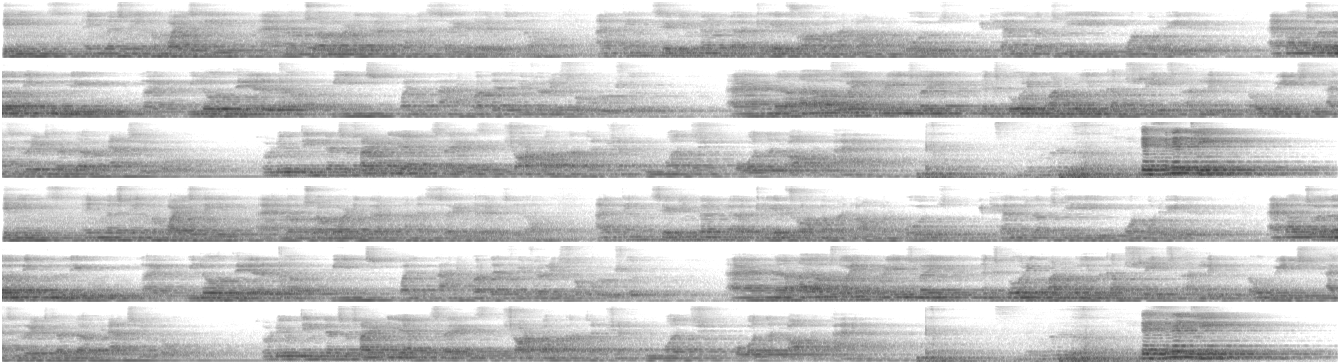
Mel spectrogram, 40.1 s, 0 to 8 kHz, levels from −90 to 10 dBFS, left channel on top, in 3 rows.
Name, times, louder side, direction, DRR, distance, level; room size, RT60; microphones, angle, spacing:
voice 1, 0.0-5.5 5.9-9.5 9.8-12.0 12.6-19.8 20.6-22.9 23.1-28.5 29.3-33.8 34.0-35.4 35.8-36.1 37.3-37.6, equal, 35° right, -3 dB, 1.6 m, -31 dB
voice 2, 36.9-37.6 38.1-38.8, left 2 dB, 30° left, -9 dB, 1.7 m, -23 dB
8.7 x 5.7 x 5.5 m, 2.5 s
head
